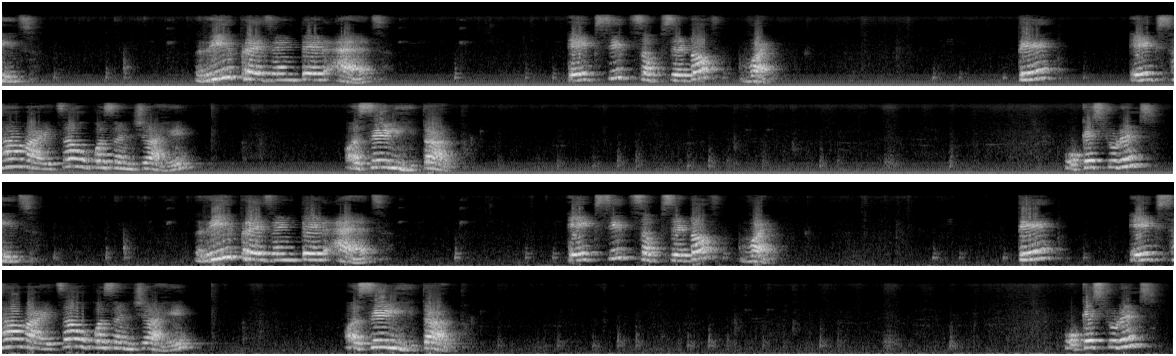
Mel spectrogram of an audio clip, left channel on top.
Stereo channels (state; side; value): noise; left; hum, 23 dB below the sound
